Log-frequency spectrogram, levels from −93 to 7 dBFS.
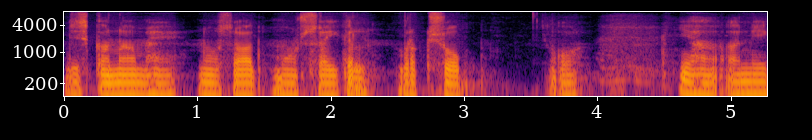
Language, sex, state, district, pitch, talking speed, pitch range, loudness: Hindi, male, Bihar, Vaishali, 105 Hz, 115 wpm, 105-120 Hz, -20 LUFS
